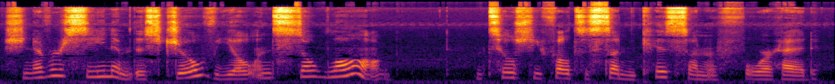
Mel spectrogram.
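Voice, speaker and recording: A woman's voice: medium pitch, animated, unhurried, low-quality recording. A woman narrating a fan fiction story as an amateur reader, sometimes stumbling over the text and correcting herself. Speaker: podfic narrator.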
